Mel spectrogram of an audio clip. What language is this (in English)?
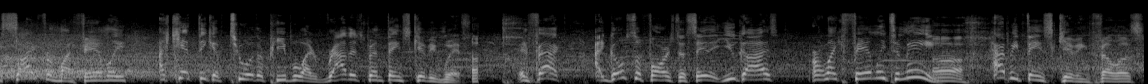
English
